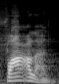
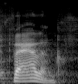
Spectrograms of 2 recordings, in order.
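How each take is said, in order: First: The word ends without a final x sound. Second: The word ends with a final x sound. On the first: This is how the word is said in Greek. "在希腊语里面的那个x 后边不发音，读作phalan 就对了" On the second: This is how the word is said in English. "英语应该读作phalanx"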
